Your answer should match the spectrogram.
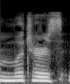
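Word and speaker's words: Mütter: How do you say his name? – I say Mutter.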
